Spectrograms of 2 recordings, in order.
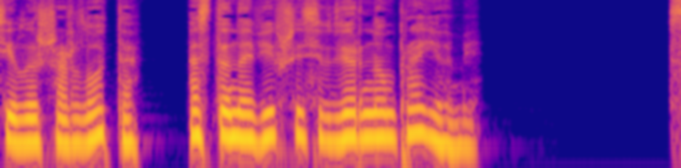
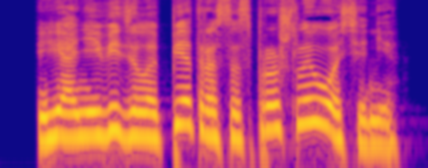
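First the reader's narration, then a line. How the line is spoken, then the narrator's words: Snapping. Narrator (Russian): огрызнулась Сен-Клер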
